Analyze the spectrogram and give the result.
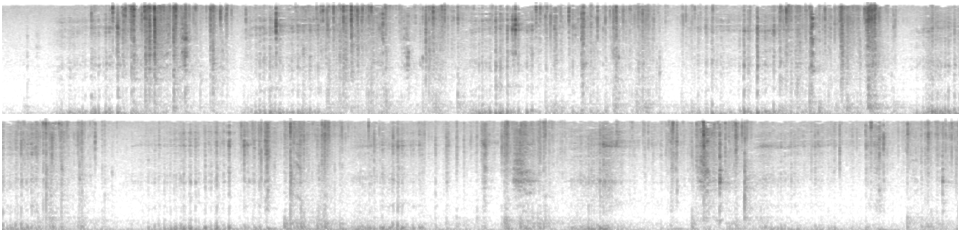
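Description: A flat metal blade shaves and scrapes a hand-sized solid green bar of soap with an embossed logo, held in one hand, as crumbly curls come off the surface. The sound is a steady run of dry, crinkly scraping and crumbling strokes with a low, muffled body and bright, hissy edges. Each stroke is short with almost no ring.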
